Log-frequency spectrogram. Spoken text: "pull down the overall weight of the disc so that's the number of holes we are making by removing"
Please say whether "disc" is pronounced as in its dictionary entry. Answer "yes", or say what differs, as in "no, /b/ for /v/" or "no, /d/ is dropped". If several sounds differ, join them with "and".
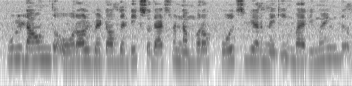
no, /s/ is dropped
